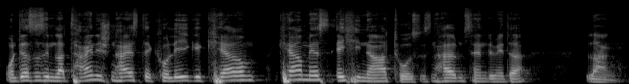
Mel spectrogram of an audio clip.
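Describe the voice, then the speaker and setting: High-voiced, animated preacher. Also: male voice, normal speed. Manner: lively, animated, emphatic preaching. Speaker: pastor. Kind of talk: sermon.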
